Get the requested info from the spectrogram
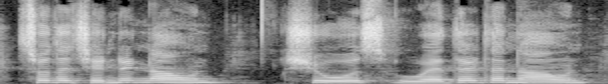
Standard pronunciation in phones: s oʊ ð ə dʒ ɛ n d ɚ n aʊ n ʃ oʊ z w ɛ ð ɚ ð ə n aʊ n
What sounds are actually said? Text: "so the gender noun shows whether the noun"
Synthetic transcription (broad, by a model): s oʊ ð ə dʒ ɛ n d ɚ n aʊ n ʃ oʊ z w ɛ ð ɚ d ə n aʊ n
